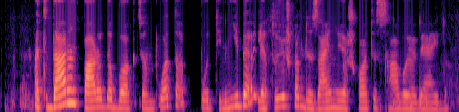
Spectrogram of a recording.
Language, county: Lithuanian, Kaunas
